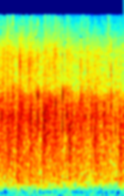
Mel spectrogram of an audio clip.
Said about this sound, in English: Clap your hands with faith, with expectation.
